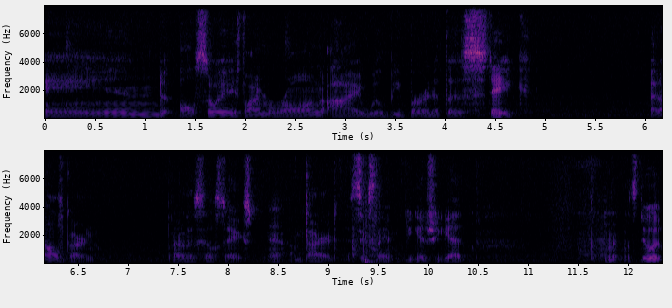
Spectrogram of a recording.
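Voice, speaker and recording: A soft-spoken man with a very deep, low pitch, ordinary pitch variation, and long, frequent pauses. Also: moderate pace, big swings in loudness. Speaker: gaming video creator. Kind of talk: live reaction commentary. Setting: home recording at 6 AM. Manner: soft-spoken, talking quietly.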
